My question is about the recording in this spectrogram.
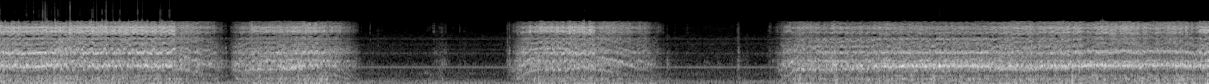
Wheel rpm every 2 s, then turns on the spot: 180, 90, 40, 30, 160, 220.
none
